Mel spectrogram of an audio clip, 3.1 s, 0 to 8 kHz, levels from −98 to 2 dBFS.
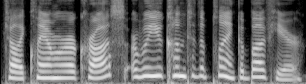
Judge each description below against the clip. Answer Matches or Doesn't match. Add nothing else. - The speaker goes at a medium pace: Doesn't match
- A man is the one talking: Doesn't match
